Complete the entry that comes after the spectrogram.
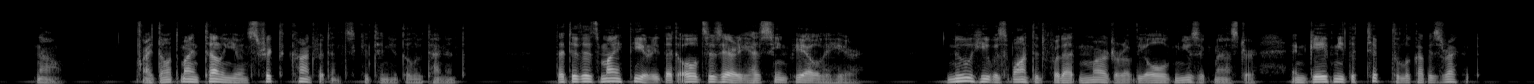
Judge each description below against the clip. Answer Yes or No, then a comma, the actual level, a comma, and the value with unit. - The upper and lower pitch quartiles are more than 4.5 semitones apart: Yes, wide, 5.5 semitones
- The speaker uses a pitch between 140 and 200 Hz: No, low, 100 Hz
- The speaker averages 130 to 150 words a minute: No, average, 175 wpm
